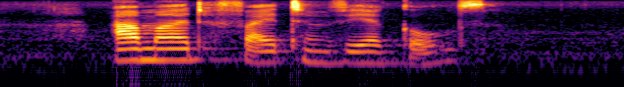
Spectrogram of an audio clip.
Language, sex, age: Southern Sotho, female, 20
